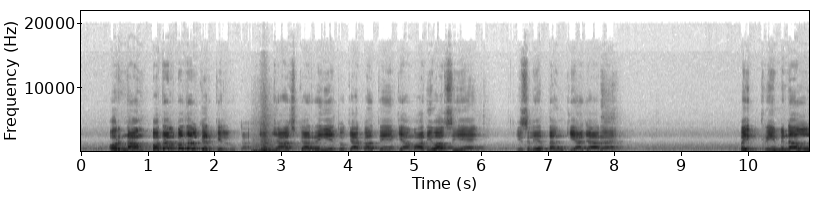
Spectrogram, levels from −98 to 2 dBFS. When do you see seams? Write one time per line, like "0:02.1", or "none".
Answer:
0:02.8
